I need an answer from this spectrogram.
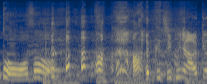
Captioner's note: laughs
